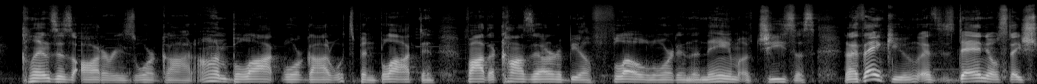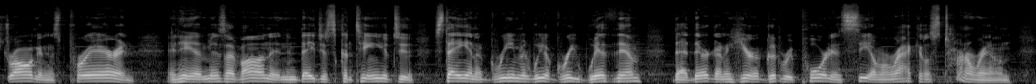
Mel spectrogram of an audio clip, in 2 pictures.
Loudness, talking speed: -23 LUFS, 195 wpm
